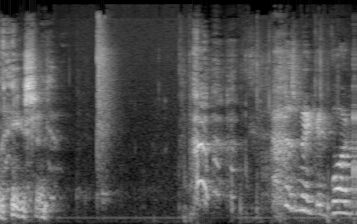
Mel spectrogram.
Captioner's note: laughs everywhere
